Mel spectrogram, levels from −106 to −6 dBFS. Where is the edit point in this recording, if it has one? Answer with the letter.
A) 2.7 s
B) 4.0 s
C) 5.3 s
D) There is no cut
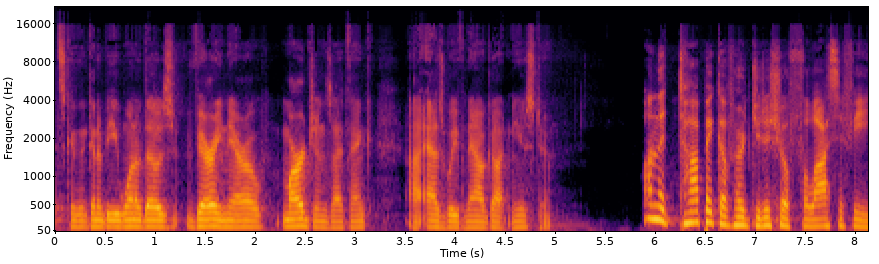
D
